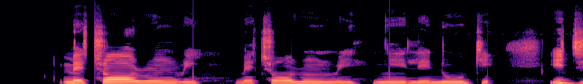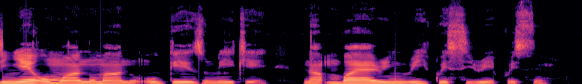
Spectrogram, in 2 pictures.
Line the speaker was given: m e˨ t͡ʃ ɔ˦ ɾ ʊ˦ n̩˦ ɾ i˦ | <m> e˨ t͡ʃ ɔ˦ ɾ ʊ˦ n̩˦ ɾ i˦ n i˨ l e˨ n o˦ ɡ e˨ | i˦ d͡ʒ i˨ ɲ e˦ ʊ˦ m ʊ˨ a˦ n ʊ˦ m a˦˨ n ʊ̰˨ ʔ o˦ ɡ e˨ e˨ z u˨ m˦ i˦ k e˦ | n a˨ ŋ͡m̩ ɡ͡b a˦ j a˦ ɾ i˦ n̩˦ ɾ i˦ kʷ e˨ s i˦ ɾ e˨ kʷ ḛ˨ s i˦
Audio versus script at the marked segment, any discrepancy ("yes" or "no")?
no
